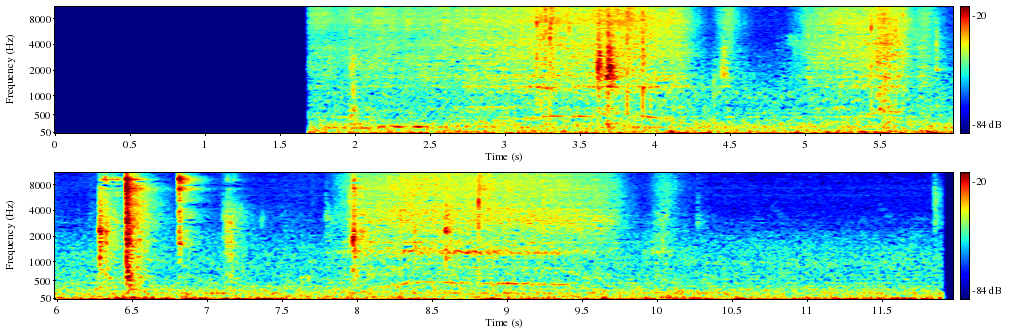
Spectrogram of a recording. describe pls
Raising Blinds - This is the sound of someone raising window blinds.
